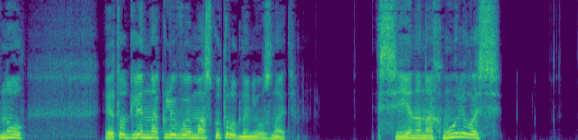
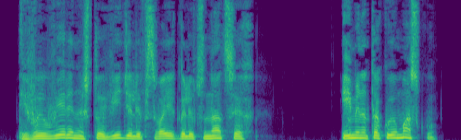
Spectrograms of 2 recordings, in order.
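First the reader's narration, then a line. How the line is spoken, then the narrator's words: Slightly trembling question. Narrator (Russian): чуть дрогнувшим голосом спросила Сиена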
